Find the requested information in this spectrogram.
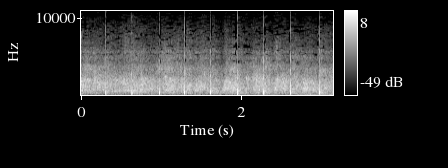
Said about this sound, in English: Give the Lord a big hand clap, will you please?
